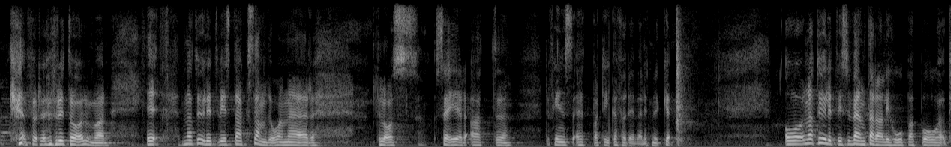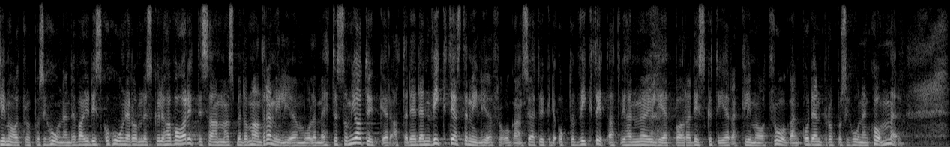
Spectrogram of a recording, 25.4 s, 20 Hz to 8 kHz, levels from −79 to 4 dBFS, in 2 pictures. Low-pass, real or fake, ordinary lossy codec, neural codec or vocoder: none; real; none; none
